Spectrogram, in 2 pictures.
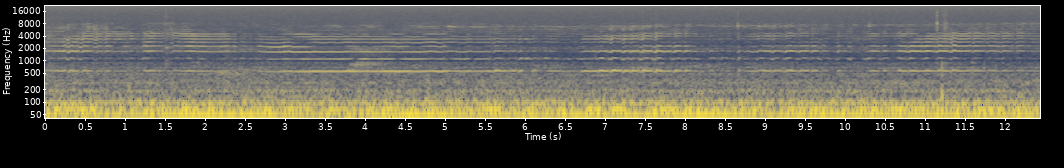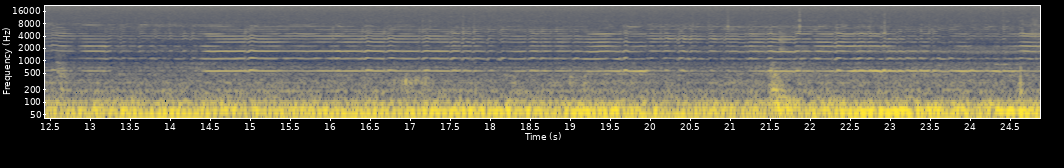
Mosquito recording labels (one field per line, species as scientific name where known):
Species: Culex quinquefasciatus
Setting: cup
